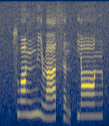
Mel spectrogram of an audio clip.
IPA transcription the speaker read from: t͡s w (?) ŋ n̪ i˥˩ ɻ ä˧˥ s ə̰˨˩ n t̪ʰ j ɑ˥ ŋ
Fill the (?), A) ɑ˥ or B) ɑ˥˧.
A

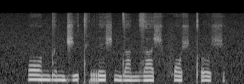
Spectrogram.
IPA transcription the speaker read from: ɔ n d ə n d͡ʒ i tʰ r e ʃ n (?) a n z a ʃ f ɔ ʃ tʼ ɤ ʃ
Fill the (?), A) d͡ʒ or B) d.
B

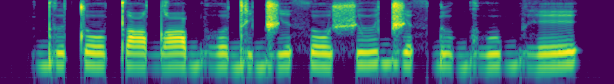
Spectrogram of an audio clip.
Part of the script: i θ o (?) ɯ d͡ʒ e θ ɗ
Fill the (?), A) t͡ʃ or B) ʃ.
B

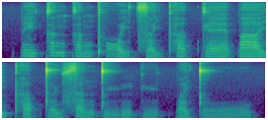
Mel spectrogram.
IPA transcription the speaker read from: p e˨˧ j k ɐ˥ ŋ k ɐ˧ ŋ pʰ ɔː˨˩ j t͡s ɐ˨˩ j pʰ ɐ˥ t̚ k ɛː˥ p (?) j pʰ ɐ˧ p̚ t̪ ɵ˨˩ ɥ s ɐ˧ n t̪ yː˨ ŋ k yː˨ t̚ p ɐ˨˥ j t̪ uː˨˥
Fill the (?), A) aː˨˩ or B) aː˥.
B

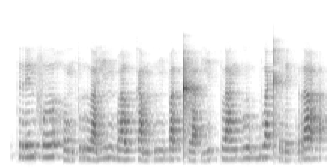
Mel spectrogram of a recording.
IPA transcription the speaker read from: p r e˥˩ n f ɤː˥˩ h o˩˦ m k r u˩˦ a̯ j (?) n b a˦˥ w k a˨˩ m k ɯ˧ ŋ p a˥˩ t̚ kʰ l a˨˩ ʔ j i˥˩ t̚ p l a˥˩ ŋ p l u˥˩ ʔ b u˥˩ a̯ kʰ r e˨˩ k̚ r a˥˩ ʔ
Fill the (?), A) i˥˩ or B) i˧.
A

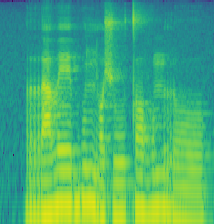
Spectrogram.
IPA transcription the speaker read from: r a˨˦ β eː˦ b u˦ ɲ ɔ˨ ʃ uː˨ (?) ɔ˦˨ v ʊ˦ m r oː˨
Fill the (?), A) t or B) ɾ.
A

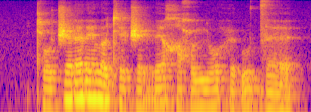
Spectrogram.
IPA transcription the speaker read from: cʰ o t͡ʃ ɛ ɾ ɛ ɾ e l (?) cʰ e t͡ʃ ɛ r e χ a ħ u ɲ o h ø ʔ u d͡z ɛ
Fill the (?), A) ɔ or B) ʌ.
B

